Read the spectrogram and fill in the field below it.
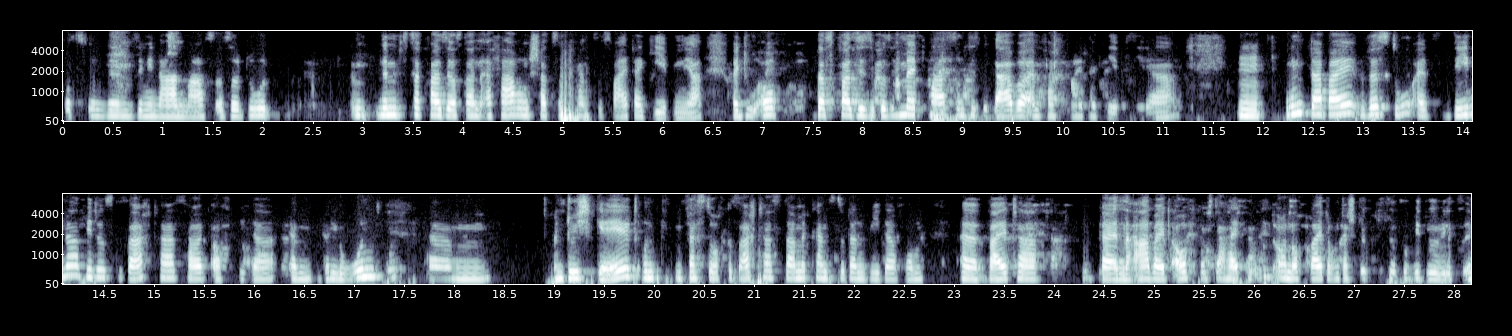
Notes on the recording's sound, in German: Webinar-Mitschnitt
